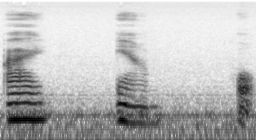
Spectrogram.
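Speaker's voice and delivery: each word drawn out with pauses; slow mantra. Shown as a demonstration. Guiding meditators through the mantra, slow and soft. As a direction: let each word settle before the next.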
